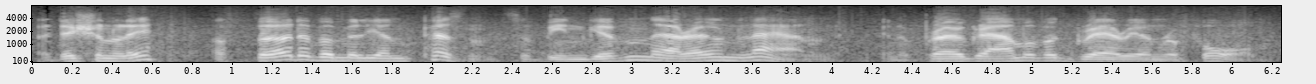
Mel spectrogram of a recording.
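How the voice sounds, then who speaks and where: A man narrates a vintage newsreel with grave, measured rhetoric. His voice is very sharp and forceful, with lively rises and falls in pitch. The old soundtrack carries a faint layer of noise. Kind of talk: scripted documentary newsreel narration. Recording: noisy archival 1970s newsreel soundtrack.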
